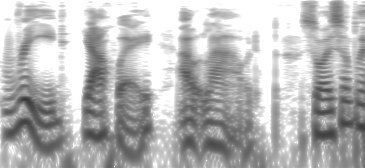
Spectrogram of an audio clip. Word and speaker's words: Yahweh: Scribes, in order to remember not to say Yahweh, but Adonai, would point the vowels Adonai into the consonants of Yahweh.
